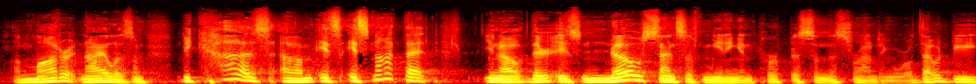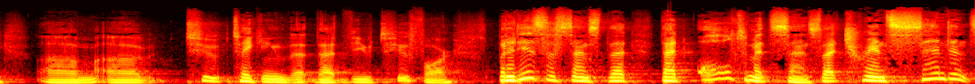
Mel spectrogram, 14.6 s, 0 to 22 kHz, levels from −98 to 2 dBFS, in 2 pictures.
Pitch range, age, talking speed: 110-150 Hz, 50-69, 190 wpm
